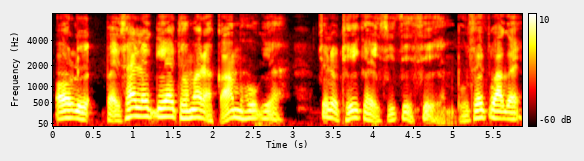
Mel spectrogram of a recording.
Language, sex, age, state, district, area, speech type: Hindi, male, 60+, Uttar Pradesh, Hardoi, rural, spontaneous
